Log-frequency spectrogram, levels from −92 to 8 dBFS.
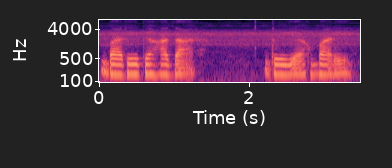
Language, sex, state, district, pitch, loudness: Bengali, female, Assam, Hailakandi, 125 Hz, -18 LUFS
